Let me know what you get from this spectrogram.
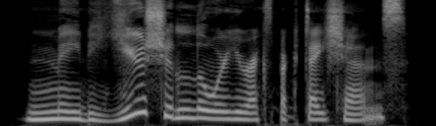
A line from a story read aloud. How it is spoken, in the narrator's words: Wayne grumbles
